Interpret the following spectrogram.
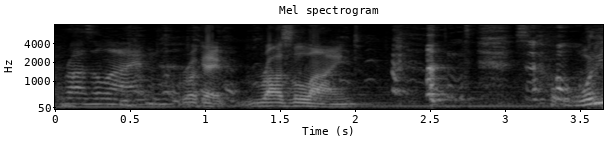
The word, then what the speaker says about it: Rosaline: Alva, a beautiful half-orc, burly woman, and also Rosalind. Rosaline. Sorry, fuck. Think beginning of Romeo and Juliet. Rosaline.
